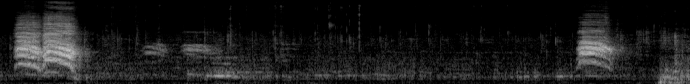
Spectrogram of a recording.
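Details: Loud crow caws: a single hoarse, harsh caw opens, followed by a quieter stretch with faint softer calls and background hum, then another strong raspy caw near the end.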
